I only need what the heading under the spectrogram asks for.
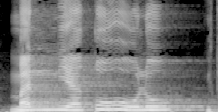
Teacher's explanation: contoh yang salah karena bunyi Nun sukunya masih terdengar jelas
